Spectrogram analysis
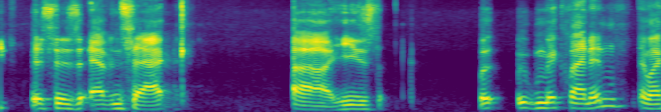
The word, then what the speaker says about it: McLennan: He's McLennan. Am I saying it right? Yep, McLennan Junior College.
